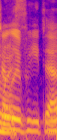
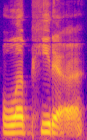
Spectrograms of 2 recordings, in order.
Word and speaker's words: Lupita: Like, no, where I'm from, like East Texas, I had to say my name as Lupita, as if it has a D in there, and it's actually Lupita.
